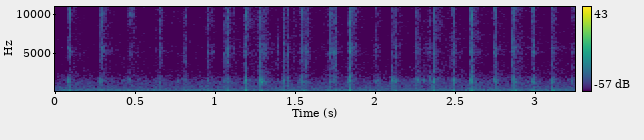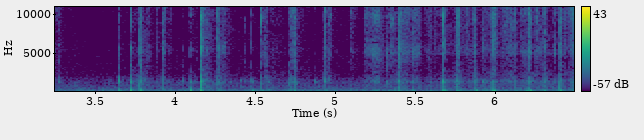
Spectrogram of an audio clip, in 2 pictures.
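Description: A hollow, empty cardboard roll core about 10 cm long, wrapped in white paper with a drawn face, is held in one hand and tapped quickly with the fingertips and nails of the other. Dense, dry clicks and soft hollow thumps follow in irregular bursts, each dying away almost instantly. The taps grow louder and brighter about two-thirds of the way through.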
